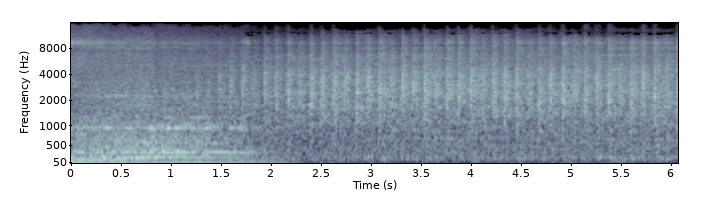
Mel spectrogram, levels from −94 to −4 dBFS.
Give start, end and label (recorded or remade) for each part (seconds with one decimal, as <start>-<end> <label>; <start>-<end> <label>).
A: 0.0-6.1 remade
